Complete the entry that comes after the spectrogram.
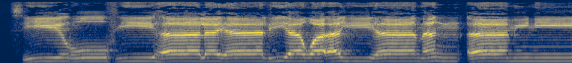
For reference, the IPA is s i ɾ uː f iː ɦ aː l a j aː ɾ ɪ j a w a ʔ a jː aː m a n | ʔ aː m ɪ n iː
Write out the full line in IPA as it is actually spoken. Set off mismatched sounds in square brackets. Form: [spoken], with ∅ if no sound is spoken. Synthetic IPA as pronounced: s [iː] ɾ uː f iː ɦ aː l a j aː [l] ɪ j a w a ʔ a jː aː m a n | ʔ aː m ɪ n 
